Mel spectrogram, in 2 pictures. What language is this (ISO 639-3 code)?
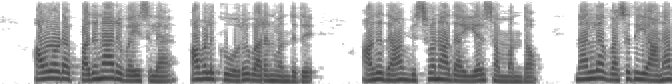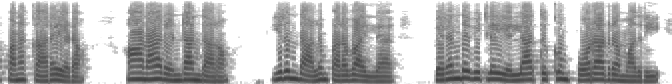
tam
